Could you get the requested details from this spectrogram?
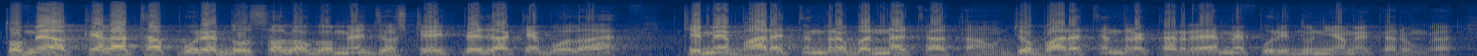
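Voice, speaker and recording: Speaking briskly in a slightly high, somewhat bright voice, this middle-aged Indian-accented trainer delivers an earnest motivational seminar talk. He addresses the audience as friends and slips in English phrases. The sound carries a long hall reverb.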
